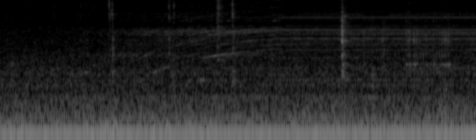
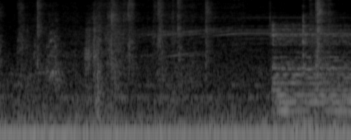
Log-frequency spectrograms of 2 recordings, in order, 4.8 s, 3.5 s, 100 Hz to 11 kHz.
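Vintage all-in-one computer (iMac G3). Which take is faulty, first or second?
first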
